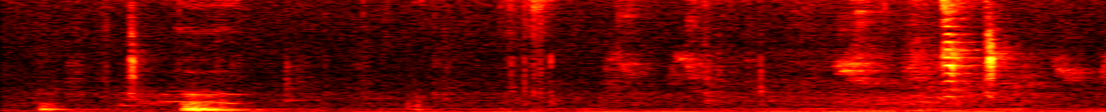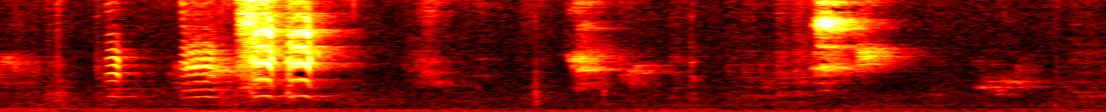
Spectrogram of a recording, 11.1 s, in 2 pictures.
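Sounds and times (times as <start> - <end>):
small birds chirping: 2.2 - 11.0.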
